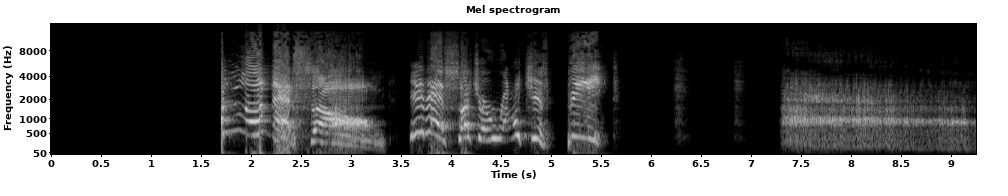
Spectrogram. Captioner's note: growling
